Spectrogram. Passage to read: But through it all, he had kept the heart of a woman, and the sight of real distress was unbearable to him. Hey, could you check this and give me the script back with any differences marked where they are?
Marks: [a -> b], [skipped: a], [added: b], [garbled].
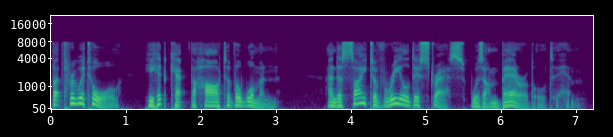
But through it all, he had kept the heart of a woman, and [the -> a] sight of real distress was unbearable to him.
